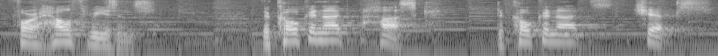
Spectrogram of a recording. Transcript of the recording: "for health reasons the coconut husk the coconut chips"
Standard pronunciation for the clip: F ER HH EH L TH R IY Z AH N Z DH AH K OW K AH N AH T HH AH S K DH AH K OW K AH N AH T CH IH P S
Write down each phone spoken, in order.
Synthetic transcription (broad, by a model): F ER HH EH L TH R IY Z AH N Z DH AH K OW K AH N AH T HH AH S K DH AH K OW K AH N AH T CH IH P S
